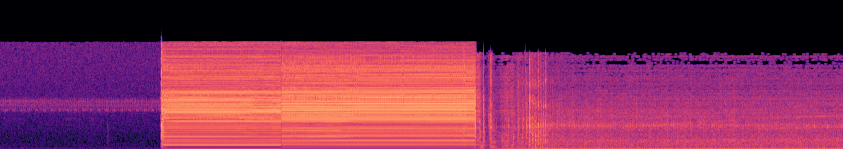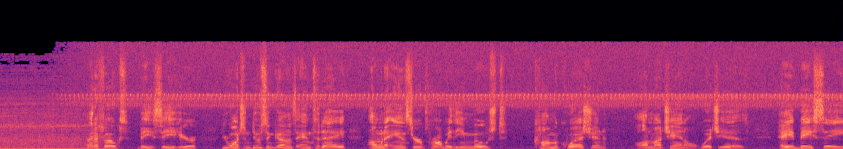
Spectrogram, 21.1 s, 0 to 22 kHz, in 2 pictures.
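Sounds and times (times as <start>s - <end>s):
loud warning buzzer: 2.0s - 6.2s, 11.2s - 12.0s
truck engine idling: 5.2s - 12.1s.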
